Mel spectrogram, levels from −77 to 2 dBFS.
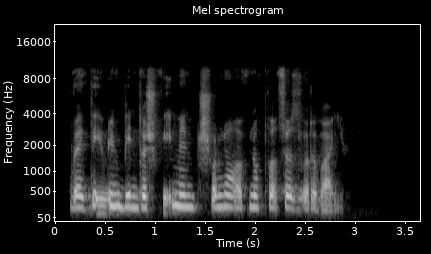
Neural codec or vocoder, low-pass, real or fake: autoencoder, 22.05 kHz, a latent of 192 numbers a frame, VITS, trained on one speaker; 9.9 kHz; fake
